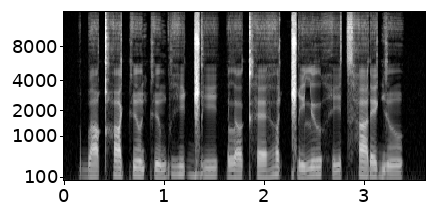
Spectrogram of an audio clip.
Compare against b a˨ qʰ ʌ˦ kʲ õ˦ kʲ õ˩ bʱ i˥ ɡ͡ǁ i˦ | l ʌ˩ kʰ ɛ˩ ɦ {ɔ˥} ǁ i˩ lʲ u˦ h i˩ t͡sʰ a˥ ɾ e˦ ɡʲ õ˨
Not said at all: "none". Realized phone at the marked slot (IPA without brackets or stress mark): ʌ˥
